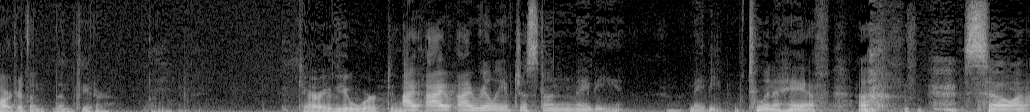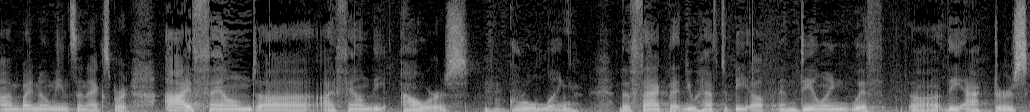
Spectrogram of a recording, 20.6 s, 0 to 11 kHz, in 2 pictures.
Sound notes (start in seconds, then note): 9.9 laugh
